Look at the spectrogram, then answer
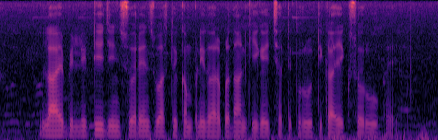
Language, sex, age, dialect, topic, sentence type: Hindi, male, 18-24, Awadhi Bundeli, banking, statement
